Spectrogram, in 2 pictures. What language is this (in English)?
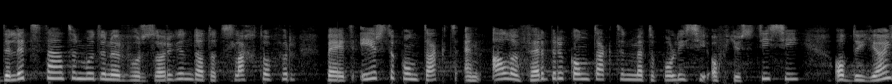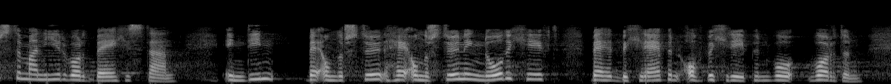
Dutch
